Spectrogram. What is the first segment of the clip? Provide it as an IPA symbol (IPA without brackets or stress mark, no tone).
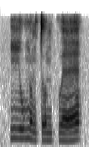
iː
